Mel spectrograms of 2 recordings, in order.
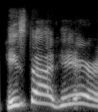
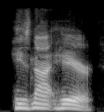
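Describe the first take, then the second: First: Higher-pitched imitation of a crying caller; mock tearful. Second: Said in the usual way. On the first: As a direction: lightly imitate a tearful, panicked report. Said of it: "she calls me crying". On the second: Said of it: "she's texting me".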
